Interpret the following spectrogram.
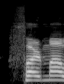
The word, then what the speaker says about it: Fermat: pronounced lope it all just like forma was pronounced it was written if if a or m80 but was called Fermat's theorem Verma's a Frenchman so here l'hopital's so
